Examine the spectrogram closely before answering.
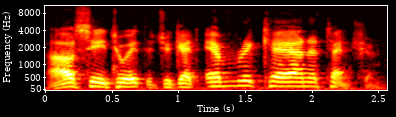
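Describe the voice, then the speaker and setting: An older, vindictive industrialist from an audio drama. His delivery is emphatic and blustering, repeating phrases. The pitch rises and falls dramatically. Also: lively intonation, quick pace, fairly bright tone.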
